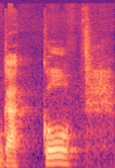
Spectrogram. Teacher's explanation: Não acontece uma oclusão do som. O ku vira um tsuzinho pequeno, em vez de ser gakuko, vira gako. E se a gente tentar pronunciar gakuko rápido e várias vezes, gakuko, gakuko, gakuko, gako, a gente percebe que as palavras vão se modificando para acomodar melhor a pronúncia. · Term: contração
